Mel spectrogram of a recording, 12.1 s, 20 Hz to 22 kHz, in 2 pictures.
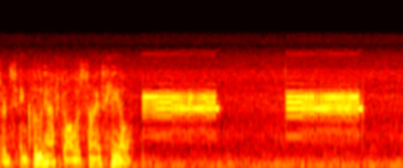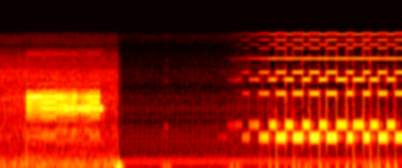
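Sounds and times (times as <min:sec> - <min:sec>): faint low hum: 0:00.0 - 0:12.0
buzzing two-tone data bursts: 0:09.4 - 0:12.0.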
